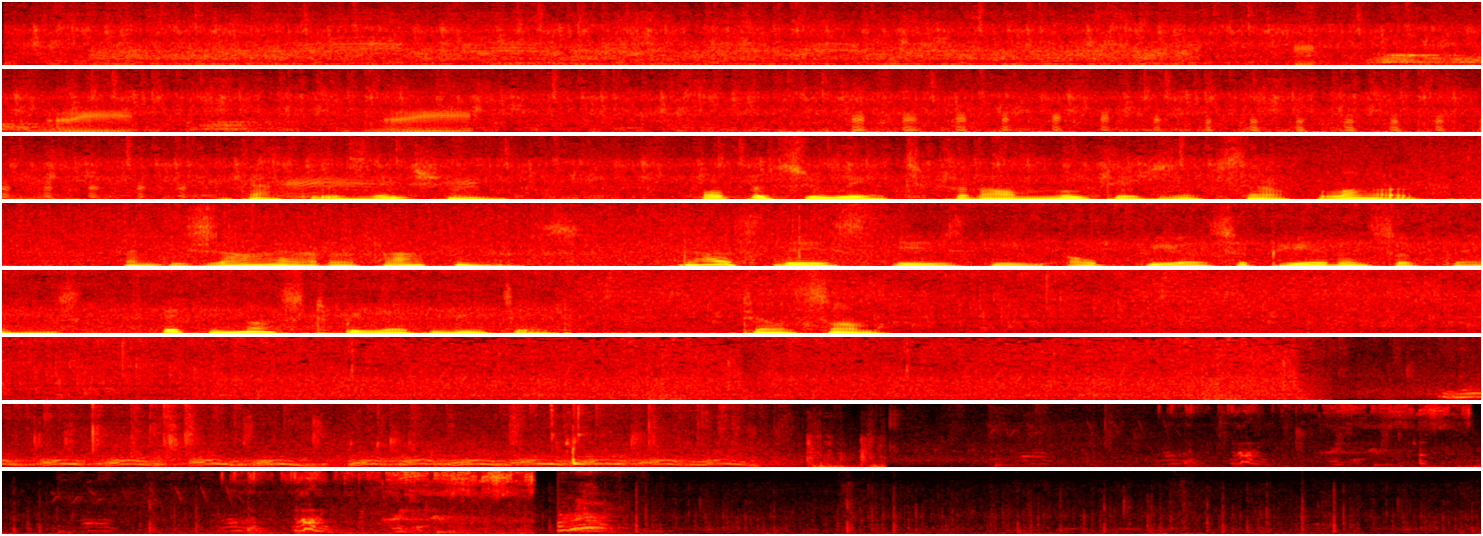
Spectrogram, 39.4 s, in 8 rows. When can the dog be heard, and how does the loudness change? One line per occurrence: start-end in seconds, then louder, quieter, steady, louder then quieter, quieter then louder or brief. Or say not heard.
4.5-6.0 brief
29.4-36.6 quieter then louder.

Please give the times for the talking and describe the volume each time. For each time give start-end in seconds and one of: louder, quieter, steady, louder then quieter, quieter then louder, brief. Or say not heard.
10.6-22.7 steady.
